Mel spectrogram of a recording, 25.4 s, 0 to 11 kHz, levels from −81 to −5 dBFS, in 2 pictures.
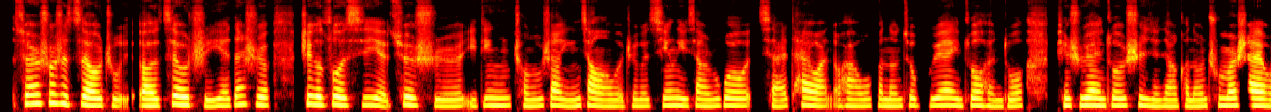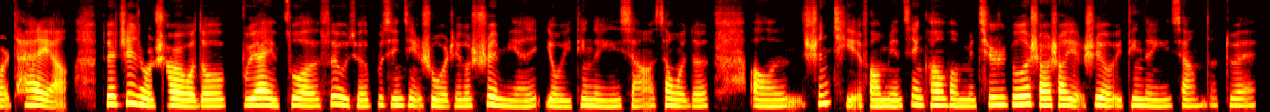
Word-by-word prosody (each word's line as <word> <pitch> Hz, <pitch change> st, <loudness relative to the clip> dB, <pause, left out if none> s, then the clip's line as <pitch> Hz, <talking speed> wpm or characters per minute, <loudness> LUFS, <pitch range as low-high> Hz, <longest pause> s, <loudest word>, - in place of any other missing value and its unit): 虽 260 Hz, 0 st, +2 dB
然 265 Hz, -, +5 dB
说 280 Hz, +1 st, +2 dB
是， 265 Hz, -2 st, +2 dB
自 240 Hz, 0 st, +1 dB
由 205 Hz, -1 st, +7 dB
主 195 Hz, -1 st, -4 dB, 0.2 s
呃， 195 Hz, -1 st, +6 dB
自 200 Hz, +6 st, -1 dB
由 235 Hz, -1 st, +7 dB
职 190 Hz, -4 st, -4 dB
业， 200 Hz, +1 st, 0 dB
但 240 Hz, +3 st, -1 dB
是 230 Hz, -3 st, 0 dB, 0.3 s
这 255 Hz, -, +1 dB
个 235 Hz, -1 st, +5 dB
作 230 Hz, 0 st, +4 dB
息 225 Hz, +1 st, -4 dB
也 190 Hz, -4 st, +1 dB
确 230 Hz, -2 st, +1 dB
实 190 Hz, -1 st, -3 dB
一 190 Hz, -, -8 dB
定 215 Hz, +1 st, -1 dB
程 190 Hz, -2 st, -4 dB
度 190 Hz, -, -2 dB
上 210 Hz, -1 st, 0 dB
影 190 Hz, +2 st, -2 dB
响 210 Hz, -2 st, +2 dB
了 185 Hz, -1 st, -1 dB
我 185 Hz, 0 st, -4 dB
这 190 Hz, +2 st, -7 dB
个 190 Hz, -, -3 dB
精 215 Hz, +2 st, -3 dB
力。 200 Hz, -1 st, +1 dB
像 195 Hz, -1 st, -3 dB
如 195 Hz, -, -3 dB
果 205 Hz, -1 st, 0 dB
起 -, -, -10 dB
来 185 Hz, +1 st, -2 dB
太 220 Hz, 0 st, +1 dB
晚 190 Hz, 0 st, 0 dB
的 205 Hz, -, -11 dB
话， 190 Hz, 0 st, -3 dB
我 195 Hz, +1 st, -4 dB
可 200 Hz, -2 st, -5 dB
能 190 Hz, 0 st, -1 dB
就 205 Hz, +1 st, -4 dB
不 200 Hz, +1 st, -9 dB
愿 215 Hz, 0 st, +2 dB
意 195 Hz, -, 0 dB
做 205 Hz, -1 st, 0 dB
很 185 Hz, -2 st, -4 dB
多 190 Hz, +1 st, -3 dB, 0.3 s
平 205 Hz, -, -1 dB
时 215 Hz, +1 st, -1 dB
愿 215 Hz, -1 st, +5 dB
意 -, -, +1 dB
做 210 Hz, 0 st, 0 dB
的 205 Hz, -, +2 dB
事 210 Hz, -1 st, 0 dB
情， 190 Hz, -1 st, -2 dB
像 185 Hz, 0 st, -2 dB
可 185 Hz, -, -5 dB
能 185 Hz, +1 st, -1 dB
出 210 Hz, -, -5 dB
门 205 Hz, 0 st, +4 dB
儿 -, -, +1 dB
晒 215 Hz, -1 st, +5 dB
一 -, -, +7 dB
会 190 Hz, -1 st, 0 dB
儿 -, -, -7 dB
太 220 Hz, -2 st, +2 dB
阳。 165 Hz, -3 st, -2 dB, 0.4 s
对， 245 Hz, -1 st, +4 dB
这 275 Hz, +3 st, +1 dB
种 210 Hz, -5 st, +4 dB
事 190 Hz, -, -4 dB
儿 195 Hz, -1 st, +7 dB
我 180 Hz, -1 st, +3 dB
都 190 Hz, +1 st, +1 dB, 0.2 s
不 200 Hz, -, -5 dB
愿 210 Hz, +1 st, +6 dB
意 190 Hz, -, +1 dB
做。 195 Hz, -2 st, +1 dB
所 240 Hz, +6 st, -3 dB
以 -, -, +2 dB
我 215 Hz, -, +2 dB
觉 195 Hz, -1 st, -5 dB
得 185 Hz, -, -1 dB
不 225 Hz, -, -8 dB
仅 205 Hz, -1 st, -1 dB
仅 195 Hz, -2 st, -3 dB
是 195 Hz, -, 0 dB
我 185 Hz, -1 st, 0 dB
这 190 Hz, +1 st, -5 dB
个 190 Hz, -, 0 dB
睡 235 Hz, +4 st, +1 dB
眠 185 Hz, -1 st, -3 dB
有 180 Hz, -2 st, -2 dB
一 175 Hz, -, -4 dB
定 195 Hz, 0 st, -1 dB
的 185 Hz, -, -1 dB
影 180 Hz, 0 st, -3 dB
响， 185 Hz, 0 st, -6 dB
像 205 Hz, 0 st, 0 dB
我 185 Hz, -1 st, -2 dB
的， 185 Hz, +1 st, -4 dB, 0.4 s
呃， 185 Hz, -1 st, -1 dB, 0.3 s
身 270 Hz, +3 st, -1 dB
体 220 Hz, -4 st, -6 dB
方 185 Hz, -3 st, +1 dB
面、 185 Hz, 0 st, 0 dB
健 230 Hz, +2 st, -3 dB
康 210 Hz, -1 st, +2 dB
方 195 Hz, -2 st, 0 dB
面， 190 Hz, 0 st, -1 dB
其 -, -, -6 dB
实 230 Hz, 0 st, +1 dB
多 235 Hz, +1 st, +1 dB
多 245 Hz, +1 st, +6 dB
少 210 Hz, -4 st, +4 dB
少 210 Hz, 0 st, +3 dB
也 190 Hz, -, -1 dB
是 225 Hz, -, 0 dB
有 195 Hz, -1 st, +1 dB
一 190 Hz, -, -5 dB
定 200 Hz, 0 st, -1 dB
的 195 Hz, -1 st, -1 dB
影 185 Hz, +1 st, -5 dB
响 195 Hz, +1 st, -6 dB
的， 215 Hz, -1 st, -13 dB
对。 205 Hz, +1 st, -6 dB
200 Hz, 310 characters per minute, -20 LUFS, 190-215 Hz, 0.4 s, 由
